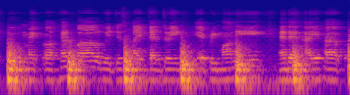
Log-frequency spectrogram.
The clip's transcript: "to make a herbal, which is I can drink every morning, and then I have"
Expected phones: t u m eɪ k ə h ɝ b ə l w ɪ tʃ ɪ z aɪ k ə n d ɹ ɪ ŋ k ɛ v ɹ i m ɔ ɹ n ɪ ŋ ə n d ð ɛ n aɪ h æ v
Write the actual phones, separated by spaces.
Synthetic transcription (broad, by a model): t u m eɪ k ə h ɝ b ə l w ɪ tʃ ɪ s aɪ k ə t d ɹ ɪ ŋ ɛ v ɹ i m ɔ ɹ n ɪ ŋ ə n d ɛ n aɪ h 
